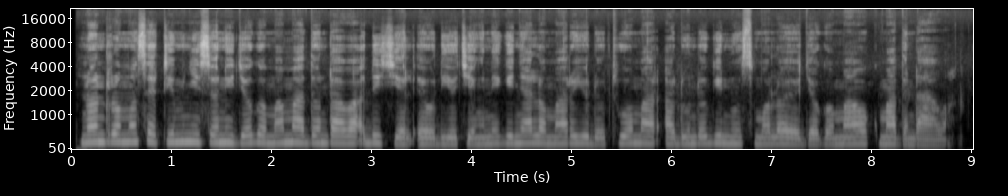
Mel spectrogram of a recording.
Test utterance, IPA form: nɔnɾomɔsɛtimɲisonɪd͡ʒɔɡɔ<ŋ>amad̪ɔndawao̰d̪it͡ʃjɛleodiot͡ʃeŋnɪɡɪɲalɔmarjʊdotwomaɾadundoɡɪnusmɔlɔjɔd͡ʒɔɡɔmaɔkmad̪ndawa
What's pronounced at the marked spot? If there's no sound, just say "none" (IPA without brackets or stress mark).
m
